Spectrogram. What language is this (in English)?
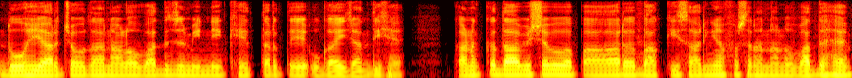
Punjabi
